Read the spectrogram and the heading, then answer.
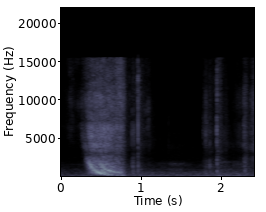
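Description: Scissors make one quick, loud snip as a paper planner page is trimmed to fit. Faint, soft paper-handling rustles follow.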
